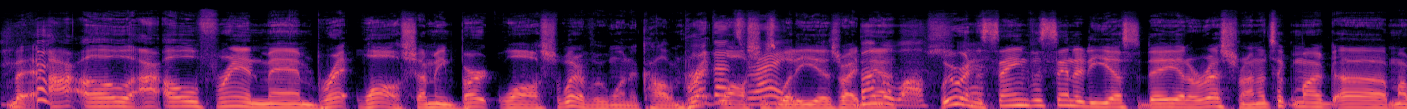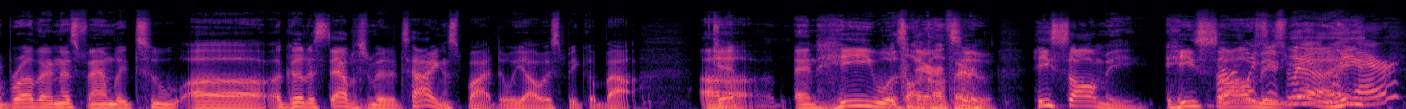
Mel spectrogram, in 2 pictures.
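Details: Adult male speaker; Normal voice.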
